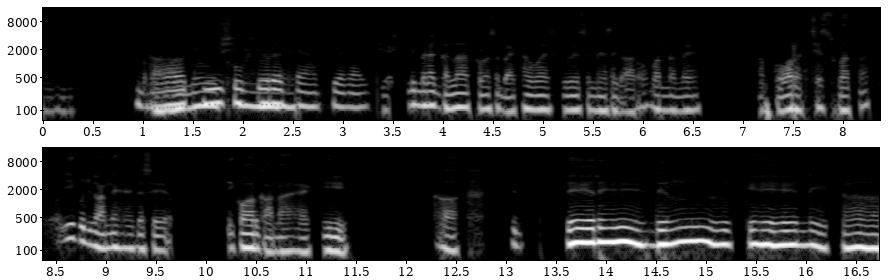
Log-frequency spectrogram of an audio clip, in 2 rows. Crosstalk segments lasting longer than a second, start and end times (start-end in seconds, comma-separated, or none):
1.1-2.3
